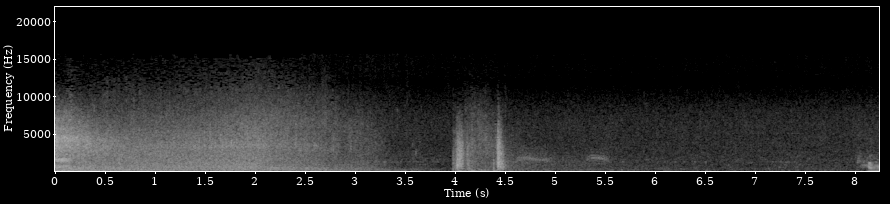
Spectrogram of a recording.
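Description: World of Tanks cannon fire, a sharp loud shot with a quick second crack around the middle, after a fading rumbling roar of battle noise, followed by quieter ambience and a faint thump at the end.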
